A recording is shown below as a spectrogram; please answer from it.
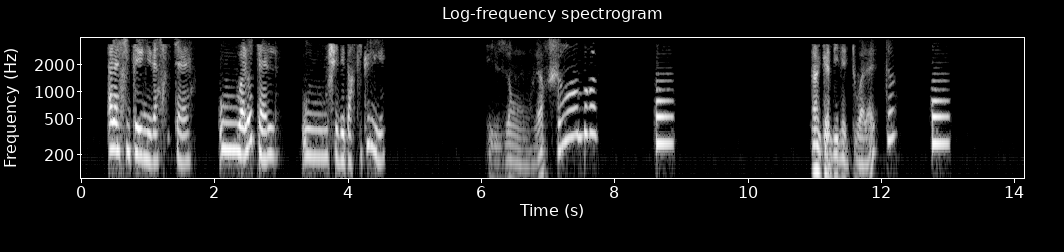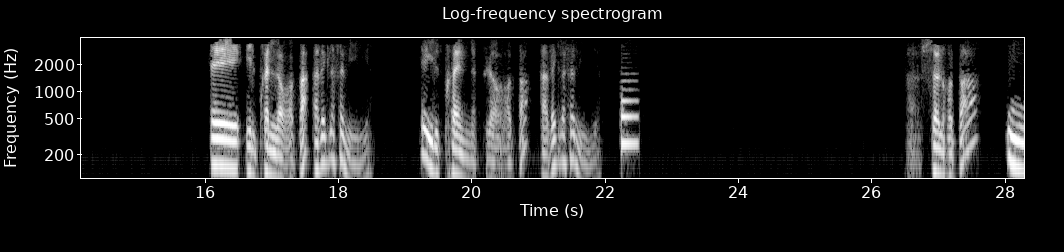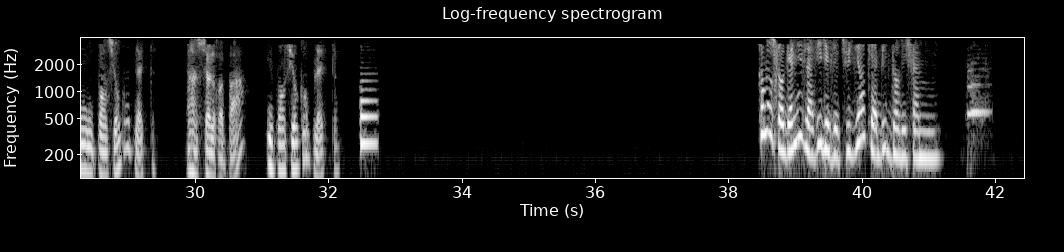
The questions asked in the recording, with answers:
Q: Comment s'organise la vie des étudiants qui habitent dans des familles?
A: Ils ont leur chambre, un cabinet de toilette, et ils prennent leur repas avec la famille.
